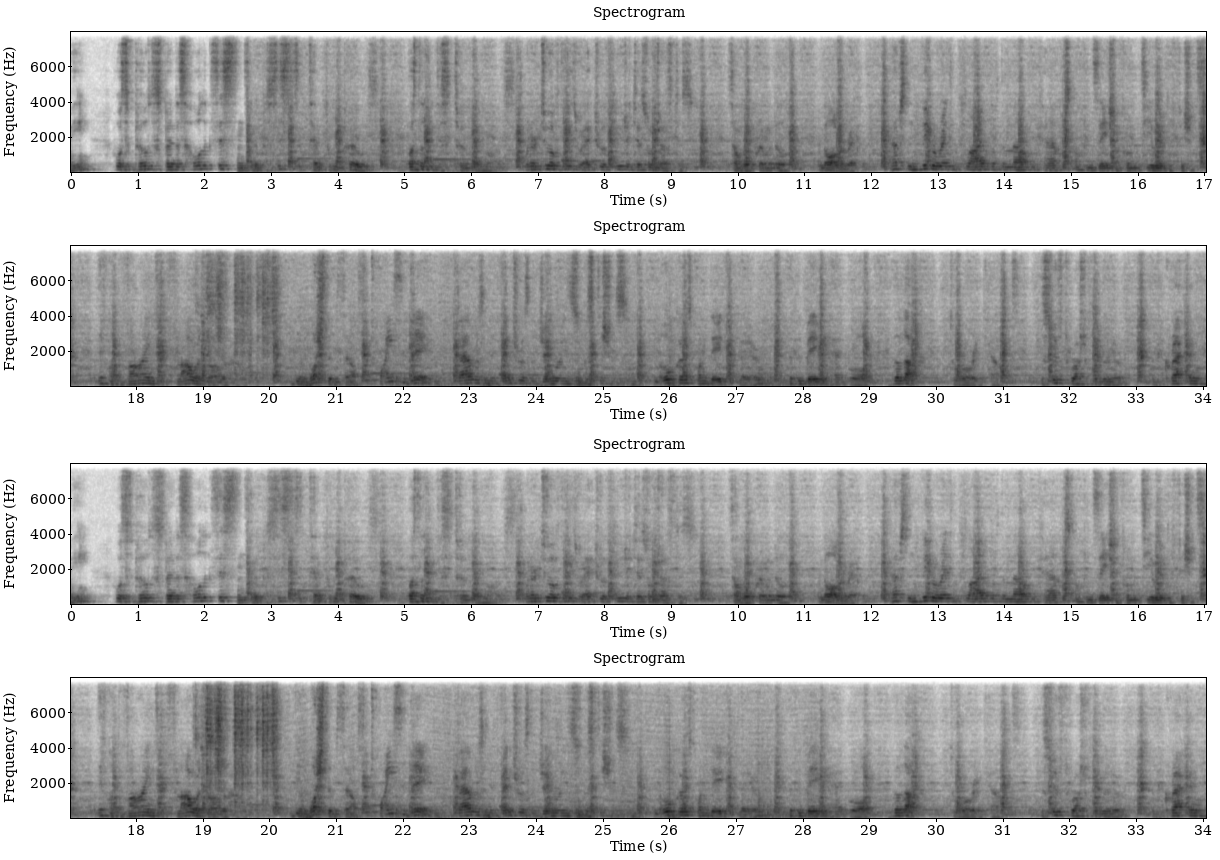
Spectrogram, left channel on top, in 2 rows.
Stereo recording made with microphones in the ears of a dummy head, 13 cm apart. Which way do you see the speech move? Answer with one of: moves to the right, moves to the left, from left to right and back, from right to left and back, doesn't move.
from left to right and back.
